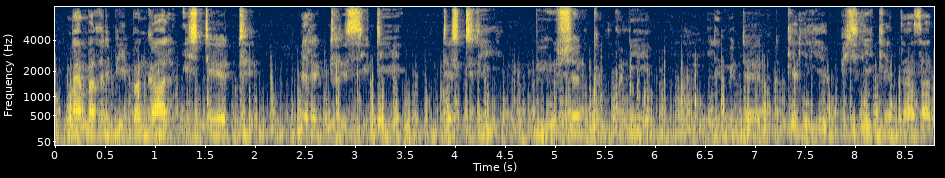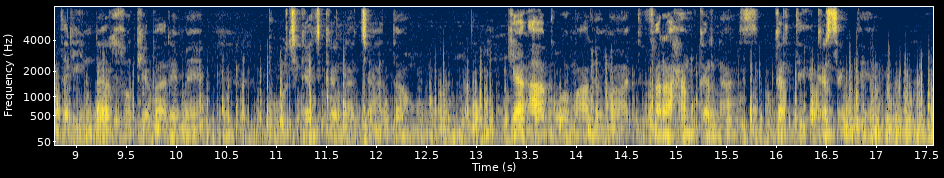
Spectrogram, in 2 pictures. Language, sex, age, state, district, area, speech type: Urdu, male, 18-30, Bihar, Purnia, rural, read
